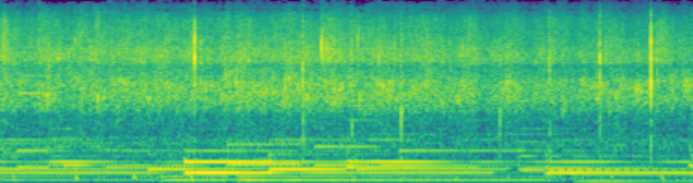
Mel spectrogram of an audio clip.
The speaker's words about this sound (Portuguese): Levante suas mãos, dê um aplauso bem gostoso.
